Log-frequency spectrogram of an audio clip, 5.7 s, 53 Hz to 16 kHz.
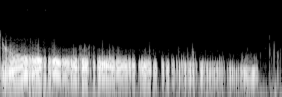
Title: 48 hour fast stomach rumbles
